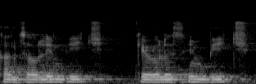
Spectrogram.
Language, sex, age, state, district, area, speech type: Goan Konkani, male, 45-60, Goa, Murmgao, rural, spontaneous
